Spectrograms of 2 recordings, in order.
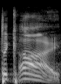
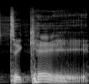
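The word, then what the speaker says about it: Takei: original series George well a lot of people mispronounce his name t-a-k-e-i they say because they see the eye that's an American thing you just follow the last vowel right takai and George will always say it's Decay rhymes with gay that should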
